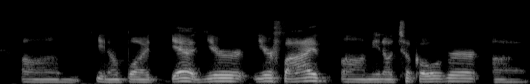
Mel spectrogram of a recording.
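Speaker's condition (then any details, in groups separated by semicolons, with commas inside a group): No condition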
